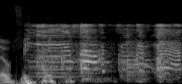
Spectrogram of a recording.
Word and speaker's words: Ophelia: You said it right the first time. It's Ophelia.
